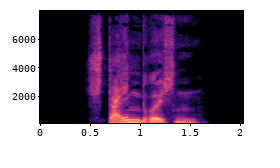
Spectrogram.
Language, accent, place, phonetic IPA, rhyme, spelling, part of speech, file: German, Germany, Berlin, [ˈʃtaɪ̯nˌbʁʏçn̩], -aɪ̯nbʁʏçn̩, Steinbrüchen, noun, De-Steinbrüchen.ogg
- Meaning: dative plural of Steinbruch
